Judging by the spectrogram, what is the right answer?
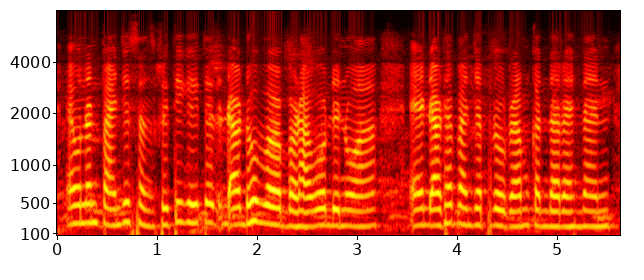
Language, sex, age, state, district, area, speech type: Sindhi, female, 60+, Delhi, South Delhi, urban, spontaneous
